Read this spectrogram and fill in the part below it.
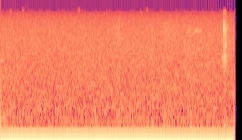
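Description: A sheet of paper rustles softly.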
